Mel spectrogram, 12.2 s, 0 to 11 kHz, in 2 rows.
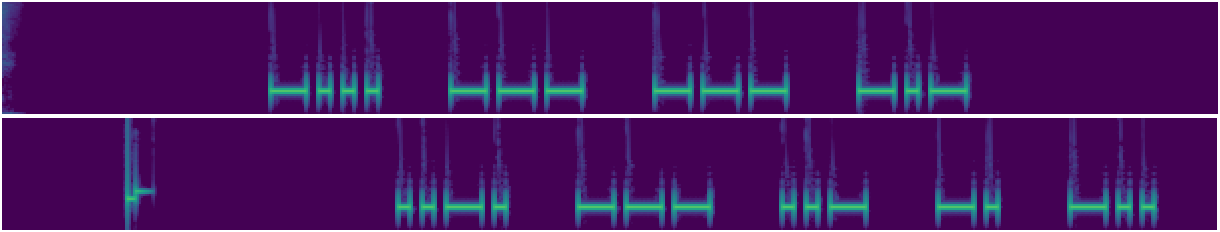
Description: Morse code, heard as a keyed tone, about 20 wpm, spaced as for 14 wpm, 700 Hz. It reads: BOOK FOUND
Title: 2x Character Spacing - Top 500 Words - 20wpm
